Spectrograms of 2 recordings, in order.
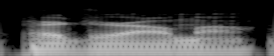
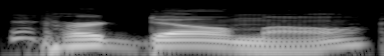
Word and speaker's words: Perdomo: I got to say his name right because it's so easy to say Perdomo, but it's Perdomo. Geraldo, I checked, even though that, that G is not a J in Spanish.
